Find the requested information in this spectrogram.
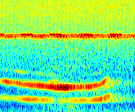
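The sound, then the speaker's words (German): A cat meowing in a German radio drama: one long, drawn-out wail that holds steady at first, then bends upward near the end. It is soft and alone, with no talk. “Sei still, da war was. Ja, da miaut was.”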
